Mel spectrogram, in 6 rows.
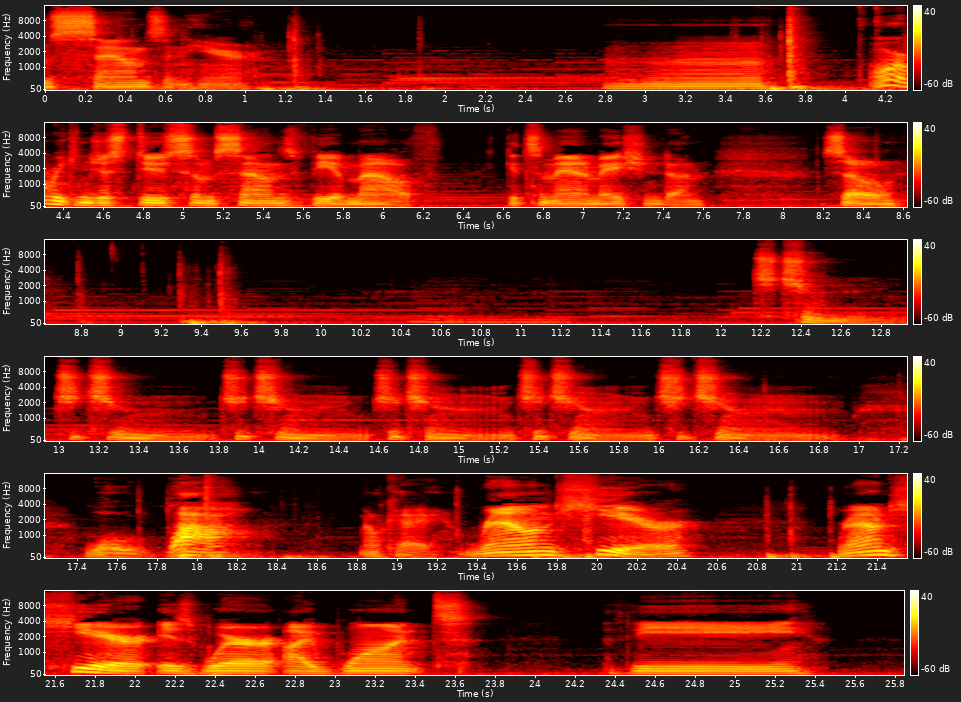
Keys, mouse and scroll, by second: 1.0 space, 4.0 click, 4.0 space, 9.3 space, 17.8 space, 19.7 shift+`.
